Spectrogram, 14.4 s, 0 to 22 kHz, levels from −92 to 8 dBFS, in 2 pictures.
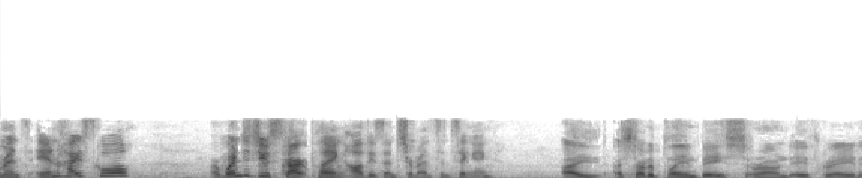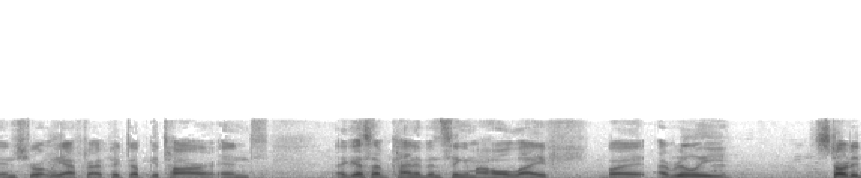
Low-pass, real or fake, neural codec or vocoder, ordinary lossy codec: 7.2 kHz; real; none; AAC, 32 kbps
